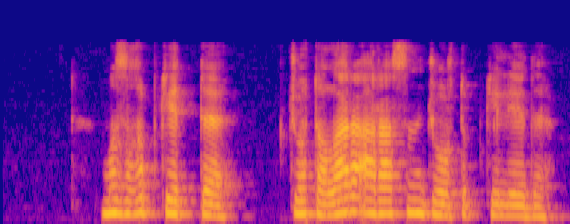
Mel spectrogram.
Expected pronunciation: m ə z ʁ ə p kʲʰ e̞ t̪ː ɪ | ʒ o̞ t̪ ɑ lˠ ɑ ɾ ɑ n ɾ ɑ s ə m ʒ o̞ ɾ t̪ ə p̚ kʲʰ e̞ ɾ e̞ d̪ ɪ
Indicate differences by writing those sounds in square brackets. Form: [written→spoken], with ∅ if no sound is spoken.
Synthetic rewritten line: m ə z ʁ ə p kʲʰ e̞ t̪ː ɪ | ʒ o̞ t̪ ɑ lˠ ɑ ɾ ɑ [n→∅] ɾ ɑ s ə [m→n] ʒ o̞ ɾ t̪ ə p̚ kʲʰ e̞ [ɾ→l] e̞ d̪ ɪ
